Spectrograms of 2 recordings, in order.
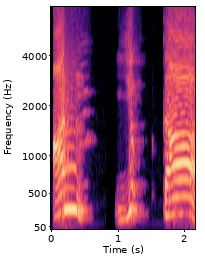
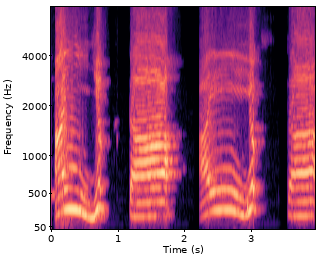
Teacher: আন ইউ তা পড়া হবে না, বলকে আনকে মার্জ করতে হবে ইয়ার দ্বারা, यानी পরে যে হুরুফটি এসে ইয়া, এতে তাসদীদ লাগিয়ে মুদগাম করে দেওয়া হবে, মার্জ হয়ে যাবে।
